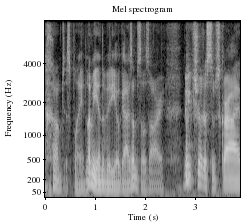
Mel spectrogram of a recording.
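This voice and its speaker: Lively intonation from a man in a normal speaking voice at a fairly quick pace, on a very clean recording with a silent background. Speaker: streamer reacting to video. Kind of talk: casual reaction commentary. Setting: live stream recording.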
